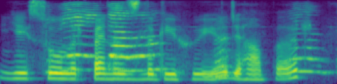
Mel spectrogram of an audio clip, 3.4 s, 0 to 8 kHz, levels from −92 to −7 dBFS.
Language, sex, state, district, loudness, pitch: Hindi, female, Punjab, Pathankot, -18 LUFS, 205 Hz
